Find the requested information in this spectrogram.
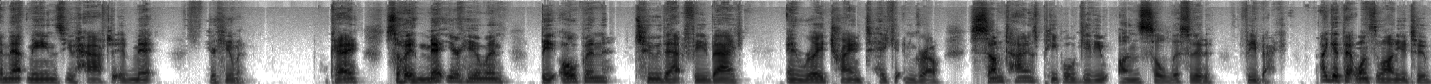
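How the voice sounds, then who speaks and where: In a very clean recording with a silent background, a man of medium pitch speaks with ordinary pitch variation and long, frequent pauses. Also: dry, close sound with no echo. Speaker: software developer and online educator. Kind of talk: podcast-style advice monologue. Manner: slow.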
